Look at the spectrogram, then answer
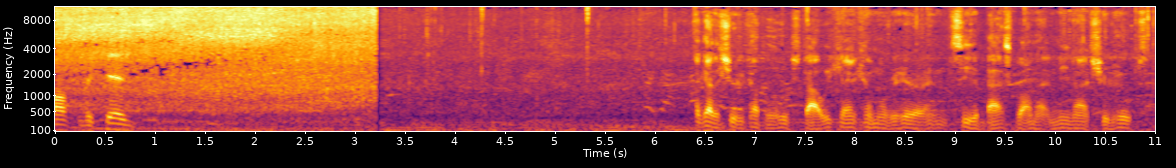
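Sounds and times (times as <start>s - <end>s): waterfall splashing into pool: 0.0s - 3.2s.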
